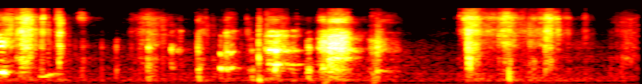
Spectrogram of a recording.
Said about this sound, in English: Yeah, I mean, can you hear like of the coin? Like it's so full, like you can barely shake it. Like it's full of coins.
